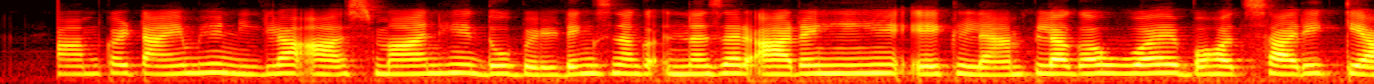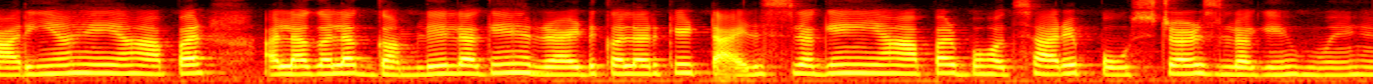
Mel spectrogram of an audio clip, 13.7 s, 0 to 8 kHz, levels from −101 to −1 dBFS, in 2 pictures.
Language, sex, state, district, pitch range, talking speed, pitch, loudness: Hindi, female, Bihar, Sitamarhi, 250-275 Hz, 185 wpm, 260 Hz, -19 LUFS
